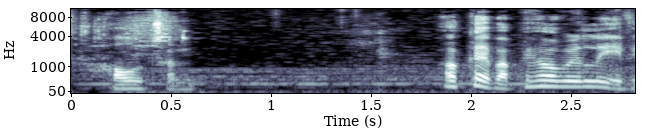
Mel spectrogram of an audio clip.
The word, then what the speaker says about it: Houton: Houton, Okay, so that's how it's pronounced, not Houton.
